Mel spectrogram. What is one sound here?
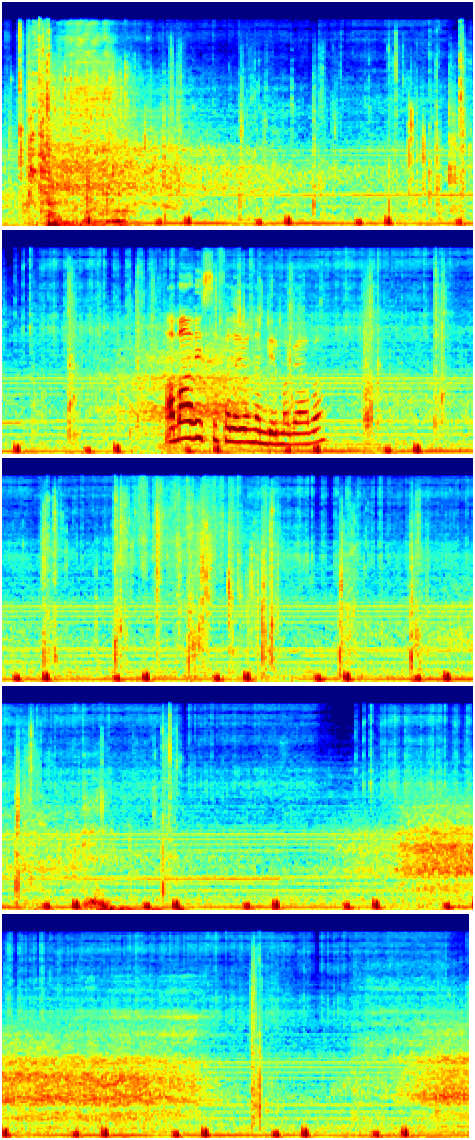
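Footsteps crunch steadily through dry grass and dirt.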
